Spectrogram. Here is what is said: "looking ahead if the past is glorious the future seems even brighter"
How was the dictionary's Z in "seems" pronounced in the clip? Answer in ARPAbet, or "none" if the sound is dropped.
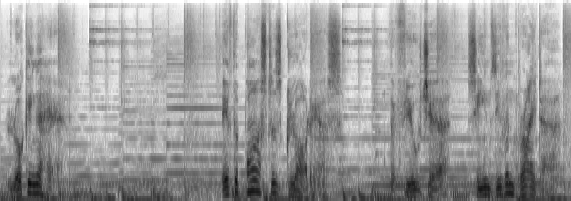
Z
